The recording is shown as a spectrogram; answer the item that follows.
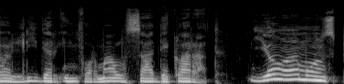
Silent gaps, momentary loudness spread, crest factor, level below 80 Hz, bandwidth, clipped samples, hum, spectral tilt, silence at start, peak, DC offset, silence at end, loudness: none; 8 LU; 12 dB; -54 dBFS; 14 kHz; under 0.1%; none; -7 dB/octave; 0 s; -6 dBFS; under 0.1%; 0.1 s; -19 LUFS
